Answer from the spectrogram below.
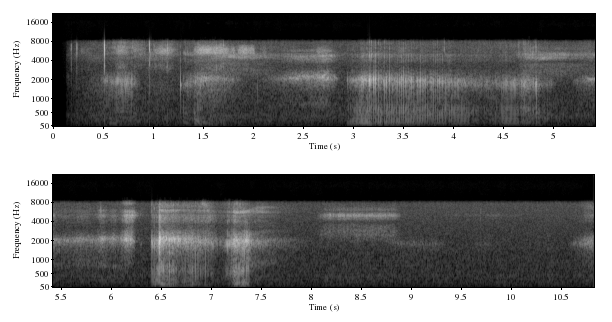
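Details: Snoring: irregular soft snores with whistling, wheezy nasal breaths and sniffs.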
